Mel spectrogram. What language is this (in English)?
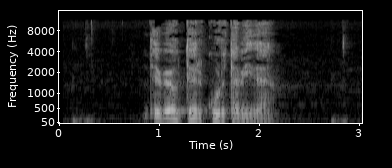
Galician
